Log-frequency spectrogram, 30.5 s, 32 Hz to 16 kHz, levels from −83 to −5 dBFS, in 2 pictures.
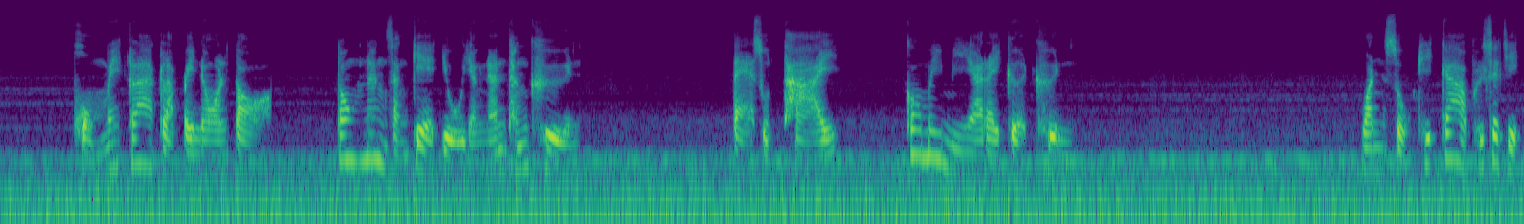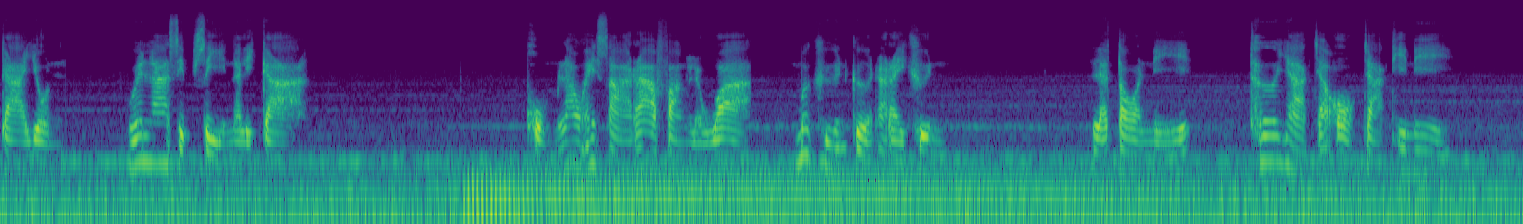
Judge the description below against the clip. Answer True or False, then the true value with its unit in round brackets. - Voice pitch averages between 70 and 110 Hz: True (105 Hz)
